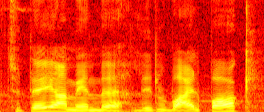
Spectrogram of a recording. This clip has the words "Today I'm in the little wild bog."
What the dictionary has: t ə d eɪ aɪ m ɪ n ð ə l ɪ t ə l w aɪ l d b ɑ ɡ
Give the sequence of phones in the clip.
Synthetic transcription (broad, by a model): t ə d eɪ aɪ m ɪ n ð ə l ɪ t l w aɪ l d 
